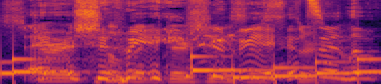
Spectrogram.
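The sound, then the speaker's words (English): A telephone rings with a loud, tonal ringtone, a short run of bright melodic notes that repeats without a break for a couple of seconds. “should we answer the phone?”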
